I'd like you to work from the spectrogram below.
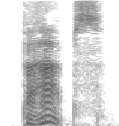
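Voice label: "perhaps", British English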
